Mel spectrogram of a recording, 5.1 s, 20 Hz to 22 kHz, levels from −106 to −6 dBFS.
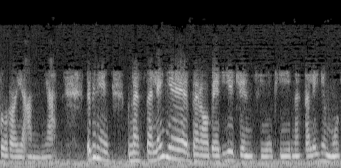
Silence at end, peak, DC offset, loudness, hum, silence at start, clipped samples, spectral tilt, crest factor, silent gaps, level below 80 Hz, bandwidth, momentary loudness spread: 0 s; -12 dBFS; under 0.1%; -28 LUFS; none; 0 s; under 0.1%; -7 dB/octave; 16 dB; none; -46 dBFS; 11 kHz; 8 LU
